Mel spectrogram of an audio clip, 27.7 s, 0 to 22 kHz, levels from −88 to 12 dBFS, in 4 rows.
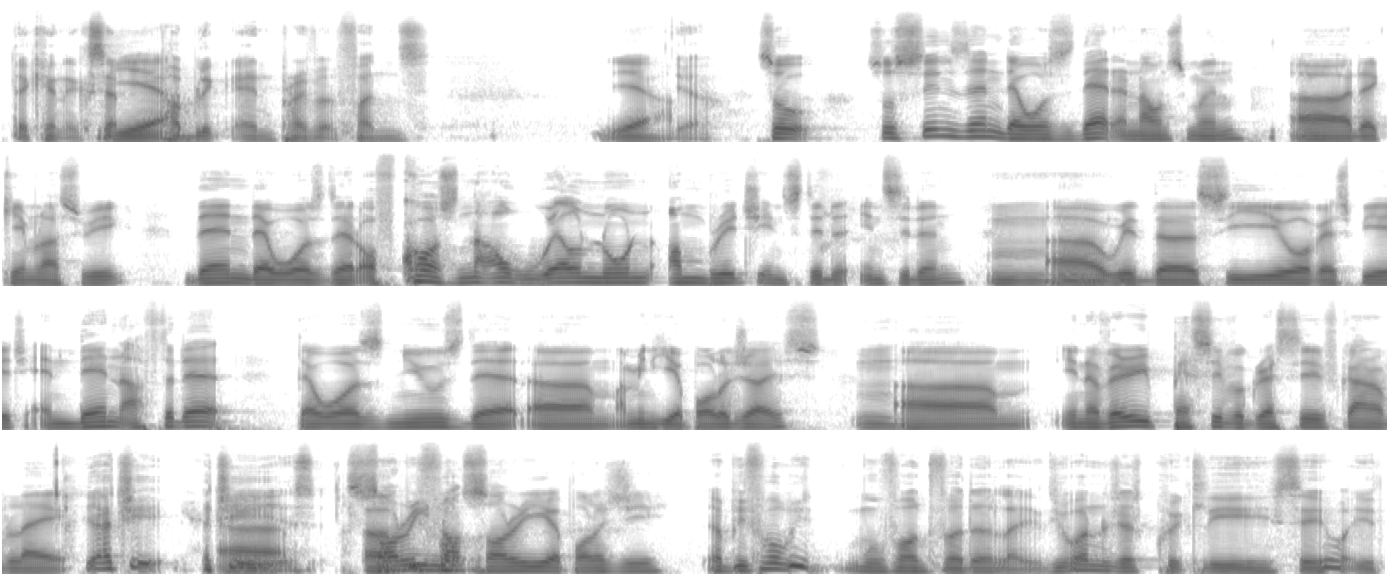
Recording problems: none

